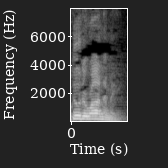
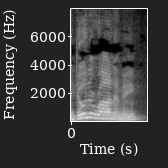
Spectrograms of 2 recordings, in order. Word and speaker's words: Deuteronomy: Exodus Leviticus numbers and this is hard to pronounce maybe we can learn it today it's called Deuteronomy can you say that try to say it again okay Deuteronomy okay nomos due to enormous it means the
